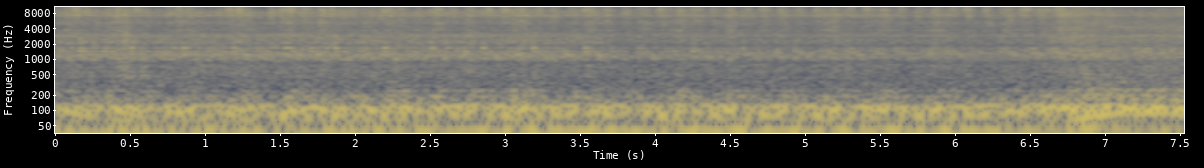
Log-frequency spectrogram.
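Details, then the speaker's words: 1979 Camaro Z28 V8 after replacing the noisy Pete Jackson gear drive with an Edelbrock double roller timing chain, new balancer and water pump: first start, lumpy but even idle rumble with no gear whine; normal idle. "I know it probably sounds loud but that is super quiet cuz you know don't hear that Gear Drive"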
